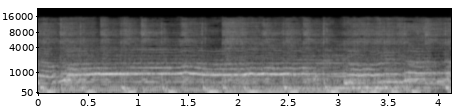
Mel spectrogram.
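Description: A woman sings live over an upbeat pop dance backing track with a steady kick-drum beat. She holds one long note for about two seconds, starting just after the beginning, then goes on into shorter phrases.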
